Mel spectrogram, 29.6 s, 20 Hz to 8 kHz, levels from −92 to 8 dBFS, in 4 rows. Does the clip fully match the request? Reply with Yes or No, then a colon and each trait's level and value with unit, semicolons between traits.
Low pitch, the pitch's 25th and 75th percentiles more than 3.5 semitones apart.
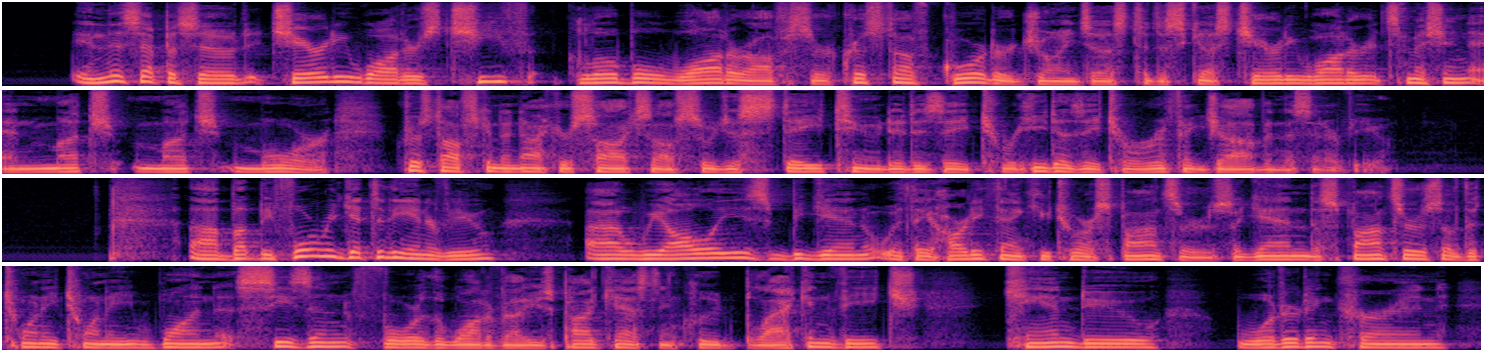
Yes: low, 120 Hz; average, 4.5 semitones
